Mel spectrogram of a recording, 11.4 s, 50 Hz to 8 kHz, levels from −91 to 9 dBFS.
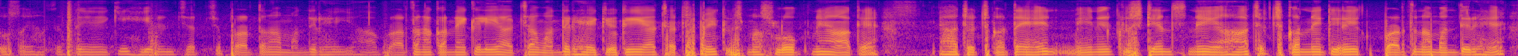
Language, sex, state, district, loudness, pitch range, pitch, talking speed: Hindi, male, Maharashtra, Aurangabad, -16 LUFS, 130-140 Hz, 135 Hz, 215 wpm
